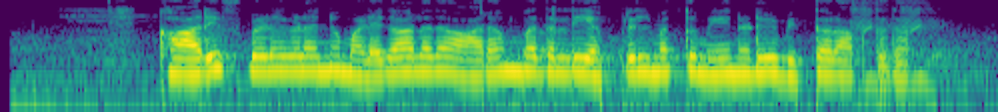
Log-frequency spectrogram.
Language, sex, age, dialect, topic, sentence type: Kannada, female, 25-30, Central, agriculture, statement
